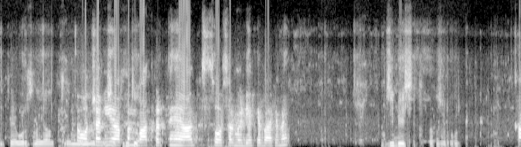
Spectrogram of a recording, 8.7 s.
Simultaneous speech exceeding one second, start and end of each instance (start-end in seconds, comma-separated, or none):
none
